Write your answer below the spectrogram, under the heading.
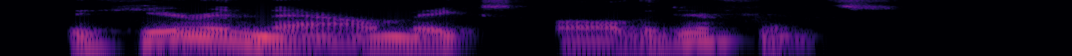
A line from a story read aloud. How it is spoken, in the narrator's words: gently offered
